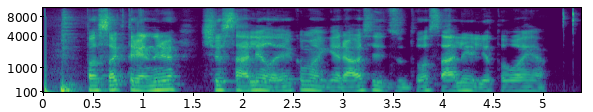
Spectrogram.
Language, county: Lithuanian, Tauragė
